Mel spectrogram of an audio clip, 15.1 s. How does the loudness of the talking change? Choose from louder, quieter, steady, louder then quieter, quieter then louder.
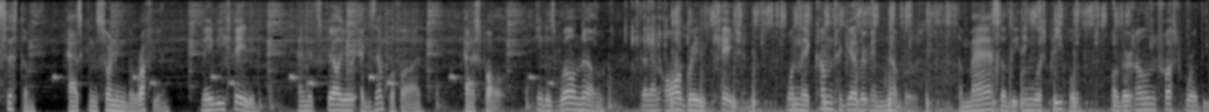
steady.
